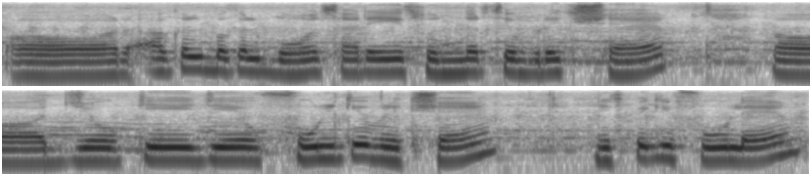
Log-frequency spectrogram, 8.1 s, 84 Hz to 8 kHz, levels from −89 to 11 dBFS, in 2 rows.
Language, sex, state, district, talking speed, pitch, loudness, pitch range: Hindi, female, Goa, North and South Goa, 140 wpm, 180 Hz, -13 LUFS, 170-185 Hz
